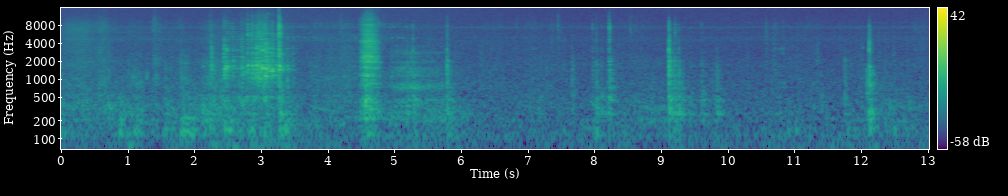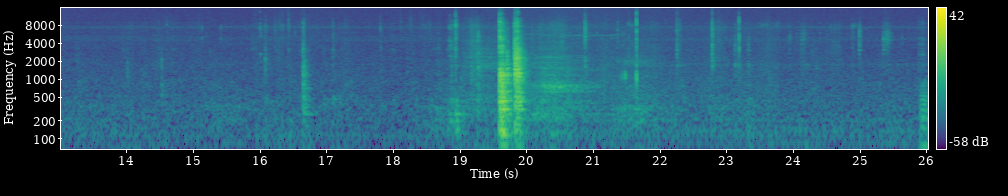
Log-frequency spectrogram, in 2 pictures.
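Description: Pliers working the metal nuts on the bolts of an antenna's terminal board: scattered small metallic clicks and taps as the nuts are turned, with a louder clatter of clicks about twenty seconds in.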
